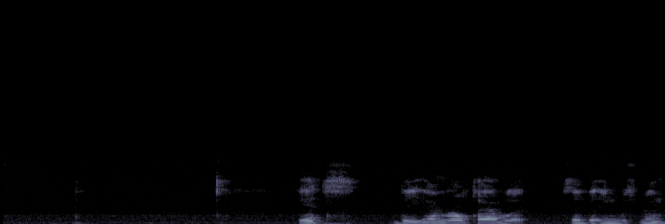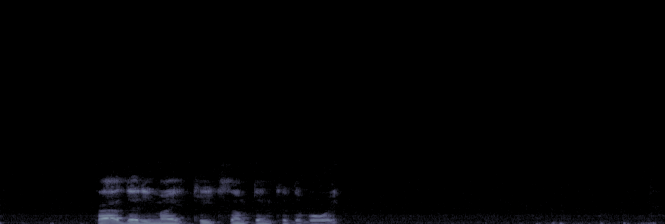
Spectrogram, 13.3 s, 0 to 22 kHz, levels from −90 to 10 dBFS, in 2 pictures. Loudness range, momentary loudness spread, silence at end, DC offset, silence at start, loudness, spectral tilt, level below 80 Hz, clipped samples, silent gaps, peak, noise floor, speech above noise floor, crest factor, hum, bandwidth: 10 LU; 19 LU; 0.1 s; under 0.1%; 0.75 s; -44 LUFS; -6 dB/octave; -76 dBFS; under 0.1%; none; -24 dBFS; -77 dBFS; 34 dB; 22 dB; none; 7 kHz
